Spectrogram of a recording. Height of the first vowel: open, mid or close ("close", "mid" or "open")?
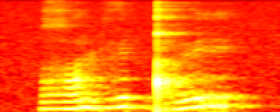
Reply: mid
